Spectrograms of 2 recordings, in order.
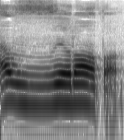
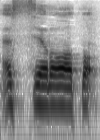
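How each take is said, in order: First: الزراطة slowly, first consonant blended towards z; الزراطة as "az-ziraata", neither pure zay nor pure seen; ishmam reading. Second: الصراط with a thin s; reading with seen. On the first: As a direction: say الزراطة with a voiced sound between s and z. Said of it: "لا هو زاي صافية ولا سين صافية". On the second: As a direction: pronounce الصراط as "as-siraata", seen not saad. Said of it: "إن هي بقراءة السين". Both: Shown as a demonstration.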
